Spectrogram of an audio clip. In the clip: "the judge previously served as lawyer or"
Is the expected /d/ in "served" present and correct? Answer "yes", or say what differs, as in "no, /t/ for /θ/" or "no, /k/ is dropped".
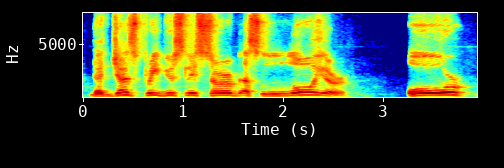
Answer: yes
